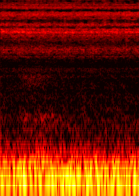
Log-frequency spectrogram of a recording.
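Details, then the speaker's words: Rain Bird sprinkler valve after diaphragm replacement, water turned on: steady soft hiss of flowing water over low rumble; valve passing water normally, no leak afterward. "So now I got to do is I'm going to turn the water on and see what happens. And cross your fingers. I hear water going out."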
